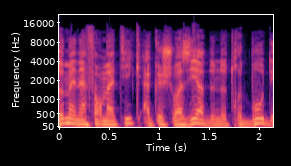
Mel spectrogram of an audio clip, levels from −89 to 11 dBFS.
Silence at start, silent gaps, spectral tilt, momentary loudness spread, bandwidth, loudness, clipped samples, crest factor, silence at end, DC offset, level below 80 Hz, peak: 0 s; none; -4 dB/octave; 6 LU; 15.5 kHz; -13 LUFS; under 0.1%; 12 dB; 0 s; under 0.1%; -42 dBFS; 0 dBFS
